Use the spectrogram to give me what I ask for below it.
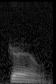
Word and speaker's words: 張: But for Cantonese, Cantonese are quite similar to what the uh, what the Chinese will speak 1,000 years ago in Tang Dynasty. It's Zheng, okay, Zheng. Japanese pronunciation, Haru Hari, Korean, Vietnamese, Phuong.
